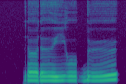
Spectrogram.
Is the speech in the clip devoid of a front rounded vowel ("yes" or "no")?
yes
